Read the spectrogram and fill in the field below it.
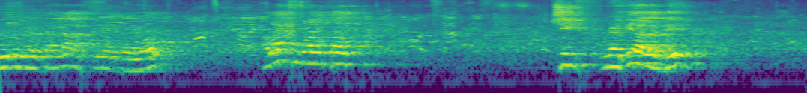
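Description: An elderly woman speaks close by.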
